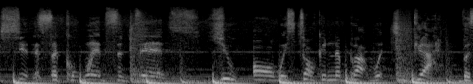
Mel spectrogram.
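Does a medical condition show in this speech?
No.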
